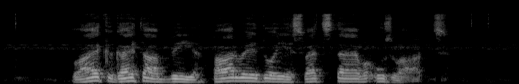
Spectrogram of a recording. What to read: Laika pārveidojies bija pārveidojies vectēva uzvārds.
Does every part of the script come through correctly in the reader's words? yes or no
no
